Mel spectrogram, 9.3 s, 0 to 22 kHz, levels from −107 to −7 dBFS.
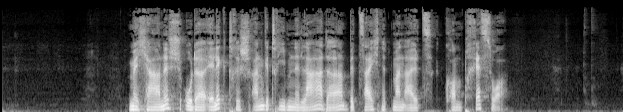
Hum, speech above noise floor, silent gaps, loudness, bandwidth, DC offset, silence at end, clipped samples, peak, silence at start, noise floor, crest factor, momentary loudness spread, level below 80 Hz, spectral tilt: none; 50 dB; none; -19 LUFS; 16.5 kHz; under 0.1%; 1.8 s; under 0.1%; 0 dBFS; 1.95 s; -68 dBFS; 20 dB; 9 LU; -40 dBFS; -5 dB/octave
